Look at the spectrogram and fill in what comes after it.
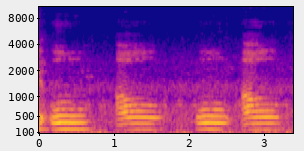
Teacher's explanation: जिनका उच्चारण कंठ से जीभ और ओठों के कुछ स्पर्श से होता है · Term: कंठोष्ठ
